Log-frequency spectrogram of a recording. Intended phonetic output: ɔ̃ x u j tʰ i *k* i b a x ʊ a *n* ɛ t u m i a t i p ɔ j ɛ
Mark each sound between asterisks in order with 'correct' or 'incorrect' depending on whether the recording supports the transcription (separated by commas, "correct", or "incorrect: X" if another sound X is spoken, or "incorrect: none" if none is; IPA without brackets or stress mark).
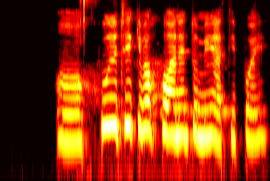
correct, correct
